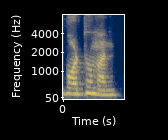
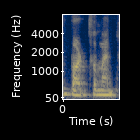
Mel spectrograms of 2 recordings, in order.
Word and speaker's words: Bardhaman: How is it pronounced? Actually, in Bengali, we call it differently. It's Bardhaman.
